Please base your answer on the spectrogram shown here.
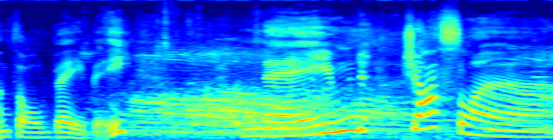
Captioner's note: audience awws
